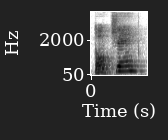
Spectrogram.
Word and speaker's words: Agua Dulce: Dulce? – Dulce. Yeah, you said it right, man.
